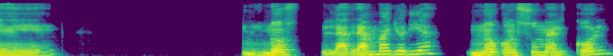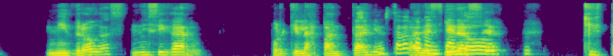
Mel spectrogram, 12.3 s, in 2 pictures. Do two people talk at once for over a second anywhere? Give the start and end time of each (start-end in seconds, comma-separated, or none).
9.7-11.2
